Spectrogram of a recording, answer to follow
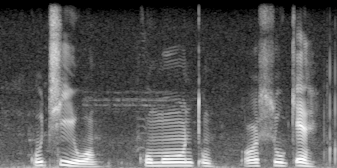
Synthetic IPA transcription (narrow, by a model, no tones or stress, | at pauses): kʼut͡ʃʰiwɔ | kʼumuntʼu | osuːkʼɛ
